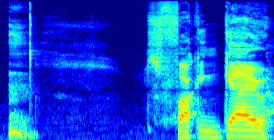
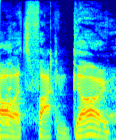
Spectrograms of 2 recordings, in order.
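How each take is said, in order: First: Slow, drawn-out try at an Australian accent; Australian accent attempt that lands British; British-leaning Australian accent. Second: Laughing Aussie accent, GO lifted at the end; quicker, exaggerated Australian twang. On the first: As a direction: draw GO out long in a British-sounding Aussie accent. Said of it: "that was more British". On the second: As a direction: do a broad, amused Australian. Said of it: "Australian would be like". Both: Shown as a demonstration.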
